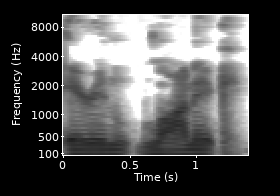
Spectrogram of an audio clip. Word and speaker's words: Lanick: So It's actually Aaron Lanick, but yeah, Lonick.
